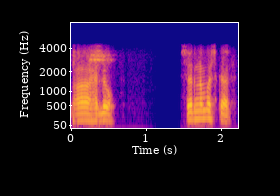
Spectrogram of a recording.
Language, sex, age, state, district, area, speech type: Marathi, male, 18-30, Maharashtra, Osmanabad, rural, conversation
